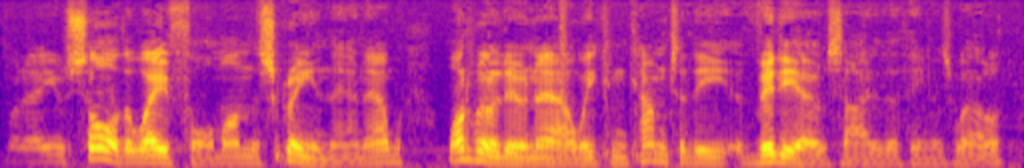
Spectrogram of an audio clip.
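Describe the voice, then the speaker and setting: A man giving a measured technical explanation as an interviewed audio expert. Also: medium pitch, animated, loud music behind the voice.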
